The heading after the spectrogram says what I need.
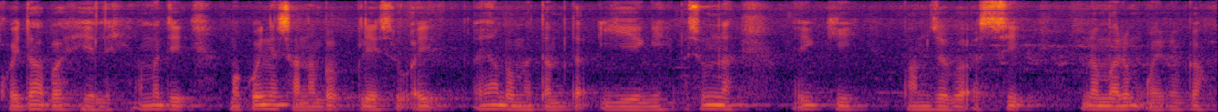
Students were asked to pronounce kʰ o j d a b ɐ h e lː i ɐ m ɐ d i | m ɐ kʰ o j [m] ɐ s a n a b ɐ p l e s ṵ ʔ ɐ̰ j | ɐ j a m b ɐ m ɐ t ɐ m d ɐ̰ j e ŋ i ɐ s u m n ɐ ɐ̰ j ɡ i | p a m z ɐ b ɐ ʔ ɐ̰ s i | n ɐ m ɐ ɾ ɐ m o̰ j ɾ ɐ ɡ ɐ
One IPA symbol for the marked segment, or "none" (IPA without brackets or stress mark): n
